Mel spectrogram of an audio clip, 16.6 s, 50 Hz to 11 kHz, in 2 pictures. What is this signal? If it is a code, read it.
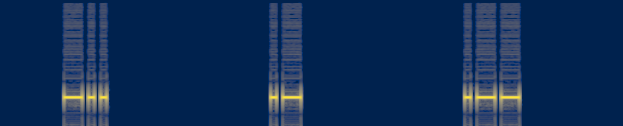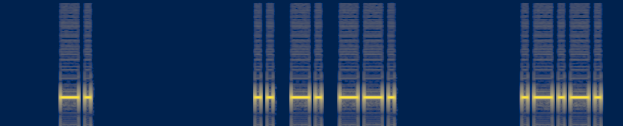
Morse code, heard as a keyed tone, about 15 wpm, spaced as for 5 wpm, 800 Hz. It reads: DAWNING <AR>
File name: Special INGs / Special INGs-mp3s / Slow ing @13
